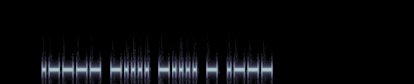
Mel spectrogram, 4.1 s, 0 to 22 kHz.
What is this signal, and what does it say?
Morse code, heard as a keyed tone, about 36 wpm, 700 Hz. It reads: 166TJ
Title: Five Challenging Letter-Number Combinations 35wpm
